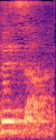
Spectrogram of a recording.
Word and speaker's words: bizarre: BIZARRE, इसको pronounce करते हैं बिजा. बिजा, जस्ट लाइक पिज्जा.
